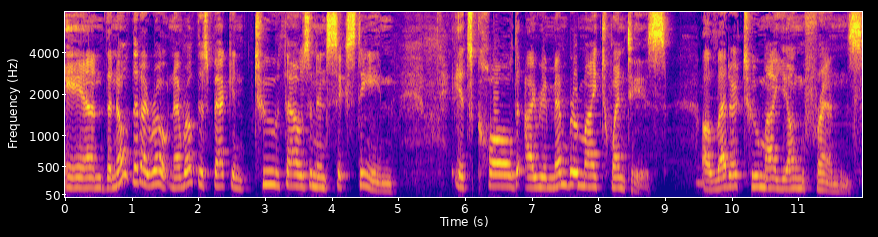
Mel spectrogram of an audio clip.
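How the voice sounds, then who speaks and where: Against noticeable background noise, a man with a high pitch speaks very slowly, with ordinary pitch variation and very even loudness. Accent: American. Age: 60s. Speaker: retired psychotherapist. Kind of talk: interview. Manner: hesitant, many fillers.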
